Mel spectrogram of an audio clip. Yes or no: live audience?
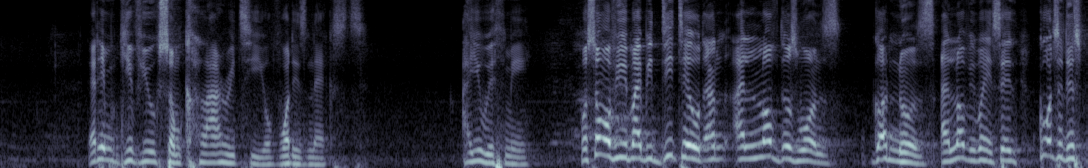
yes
